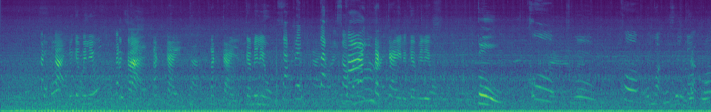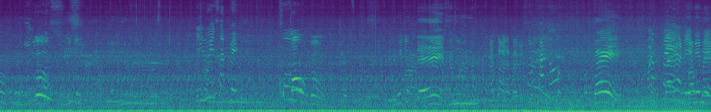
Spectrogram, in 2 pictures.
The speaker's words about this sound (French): Une journée en bateau, le long d'un lac puis d'une rivière, c'est agréable, mais c'est un peu long. Alors forcément, on discute avec quelques personnes.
